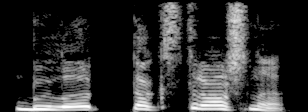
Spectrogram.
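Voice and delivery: put-on high, loud girl, sobbing it out; sobbing little girl. A narrator's reading. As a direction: wail how scared she was. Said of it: "Она всхлипнула и вытерла слёзы".

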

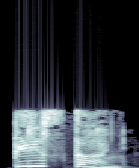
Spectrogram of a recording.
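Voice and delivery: high, snapping plea to stop; losing patience, cry out; exasperated outburst. Acted. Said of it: "не выдержала я".

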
